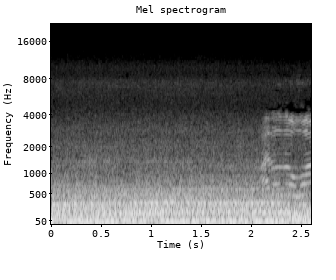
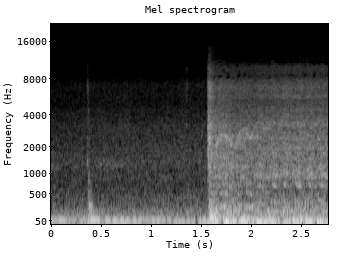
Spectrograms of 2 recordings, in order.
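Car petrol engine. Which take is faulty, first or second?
second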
